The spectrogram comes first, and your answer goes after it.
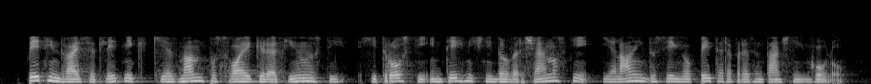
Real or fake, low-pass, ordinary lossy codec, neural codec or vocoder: real; 3.6 kHz; AAC, 24 kbps; none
